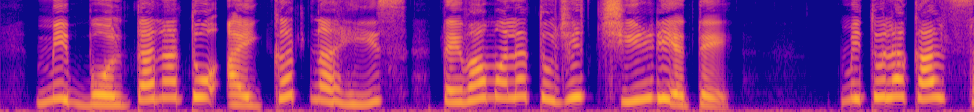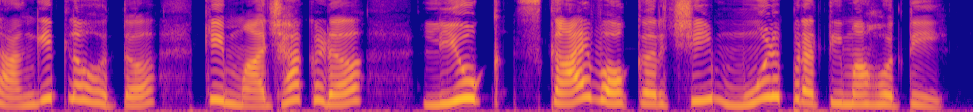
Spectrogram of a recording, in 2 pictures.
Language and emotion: Marathi, angry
